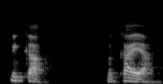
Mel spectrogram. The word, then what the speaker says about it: Micaiah: The same is how you pronounce this name? Micaiah.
